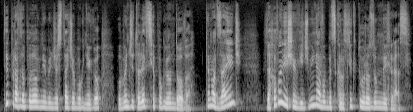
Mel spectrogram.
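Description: A man reading a book aloud and voicing a gruff, blunt male dwarf who scolds and mocks a girl. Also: a little high, animated, normal speed, mellow, pitched above the performer's own voice. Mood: scolding.

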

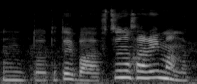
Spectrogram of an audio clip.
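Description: A woman's voice: medium pitch, lively intonation, slight background noise. A woman hosting a podcast, chatting casually with a guest and agreeing often. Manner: chatty, quick, frequent agreeing interjections. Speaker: podcast host.

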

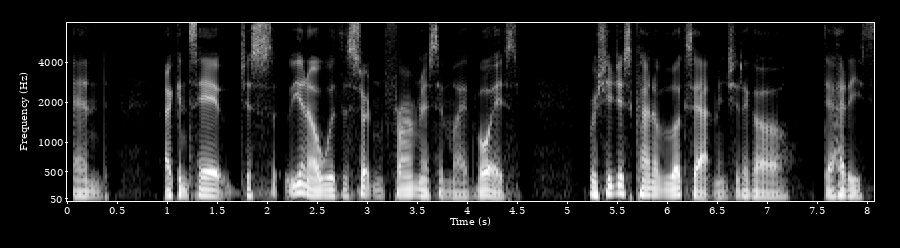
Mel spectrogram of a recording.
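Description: A man's voice: low voice, a little mellow, dry recording, studio quality. A man co-hosting a podcast, chatting casually and agreeing often. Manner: agreeable, quick affirmations. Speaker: podcast co-host.

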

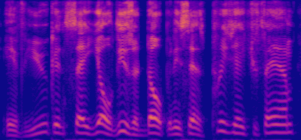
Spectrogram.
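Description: An American man hosting a podcast tells a story in slang, acting out imagined quotes with animation. His voice is on the high side and brisk, captured as a dry, clean studio recording.

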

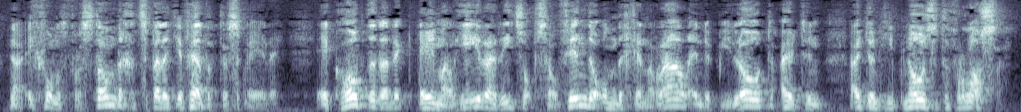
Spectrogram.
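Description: A defiant, sarcastic adventurer. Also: male voice, mid-range voice, sing-song, fast talker, few pauses, breathy edge, full character voice. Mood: recounting. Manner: sarcastic, defiant, sharp swings in loudness. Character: defiant male adventurer under arrest, sarcastic.

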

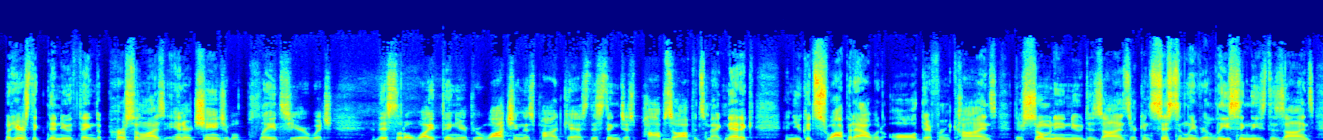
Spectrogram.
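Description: A man's voice: lowish voice, a little fast, dry recording. A man co-hosting a golf podcast, eagerly rambling through a sponsor read. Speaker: podcast co-host.

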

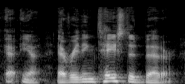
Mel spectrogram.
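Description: Older man, recovery coach guest, low voice, halting delivery with lots of restarts. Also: expressive, creaky, breathy edge. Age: 60s. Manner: halting, many fillers and restarts. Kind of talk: casual conversation.

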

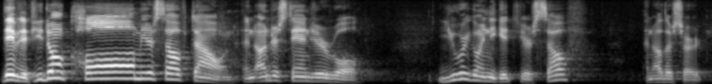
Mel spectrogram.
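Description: A preacher playing Eliab, a stern scolding older brother. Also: male voice, lowish voice, little pitch movement, very fast, hardly any pauses, dark tone, pitched below the performer's own voice, natural voice. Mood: stern rebuke. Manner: lecturing, rebuking, condescending. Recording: dull lo-fi sound.

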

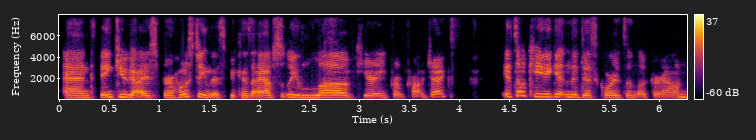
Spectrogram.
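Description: A woman's voice: mid-range voice, no room sound, rough recording. A woman from Canada calling in by phone while driving her car, polite and thankful as she asks a question. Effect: speaking by phone from a moving car. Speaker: caller on a live audio chat. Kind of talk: casual chat.

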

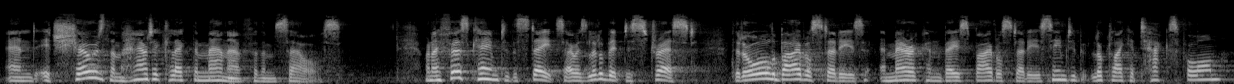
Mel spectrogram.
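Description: A middle-aged woman from England with an English accent, giving an animated, emphatic Bible teaching talk with a touch of self-deprecating humor. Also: on the low side, measured pace. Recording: long hall reverb.

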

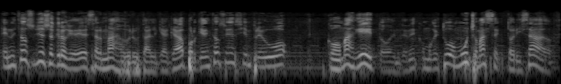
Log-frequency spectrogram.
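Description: A man's voice: a little high, animated, fast talker, faint music behind. A middle-aged Argentine man, a guest in a casual podcast chat, who explains at length with asides and tag questions. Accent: Argentine Rioplatense.

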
